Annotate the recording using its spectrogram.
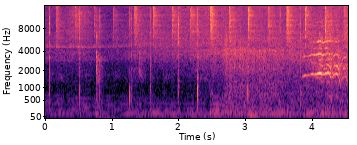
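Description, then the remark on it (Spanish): Steady clip-clop of a tired purebred horse's hooves plods along at an even pace, then the horse lets out a high, wavering neigh near the end over a low background rumble. “va el, caballo, mira, mira, ahí va el caballo cansado.”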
